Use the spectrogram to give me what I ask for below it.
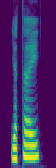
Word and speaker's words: Yatai: Yatai, floats. It's the same pronunciation as the food stalls.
